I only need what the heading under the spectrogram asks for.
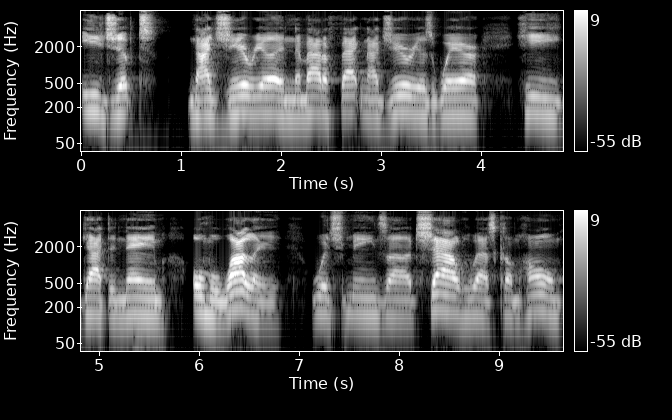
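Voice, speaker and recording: Against a very clean, silent background, a man speaks at a fairly high pitch with monotone, flat intonation. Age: 30s. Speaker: podcast host. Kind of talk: solo commentary podcast.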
